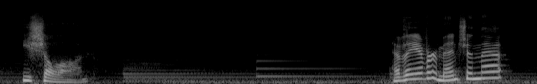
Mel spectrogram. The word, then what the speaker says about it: Ixalan: of the X but we do pronounce the X for the name of the set right that's kind of weird to me why is it Exelon why do we pronounce it Exelon not isalon have they ever mentioned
